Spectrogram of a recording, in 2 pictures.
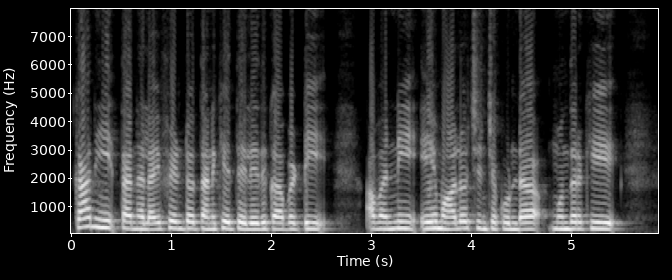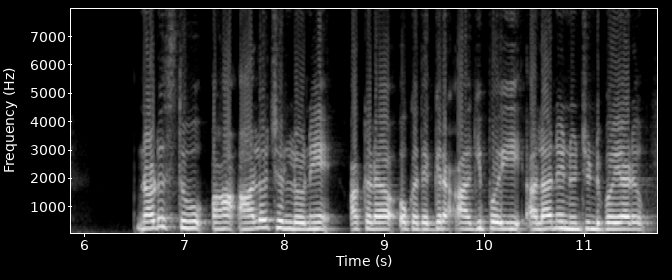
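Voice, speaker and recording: Brief: woman storyteller, steady read-aloud narration, somewhat high voice. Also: a little slow, smooth.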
